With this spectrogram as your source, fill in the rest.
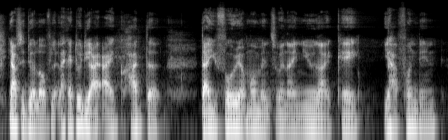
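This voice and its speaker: A man's fairly low, monotone voice with flat intonation at a fairly quick pace, on a very clean recording with a silent background. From Nigeria. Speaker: social entrepreneur. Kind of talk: podcast interview. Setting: podcast. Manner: casual, filler-heavy speech.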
